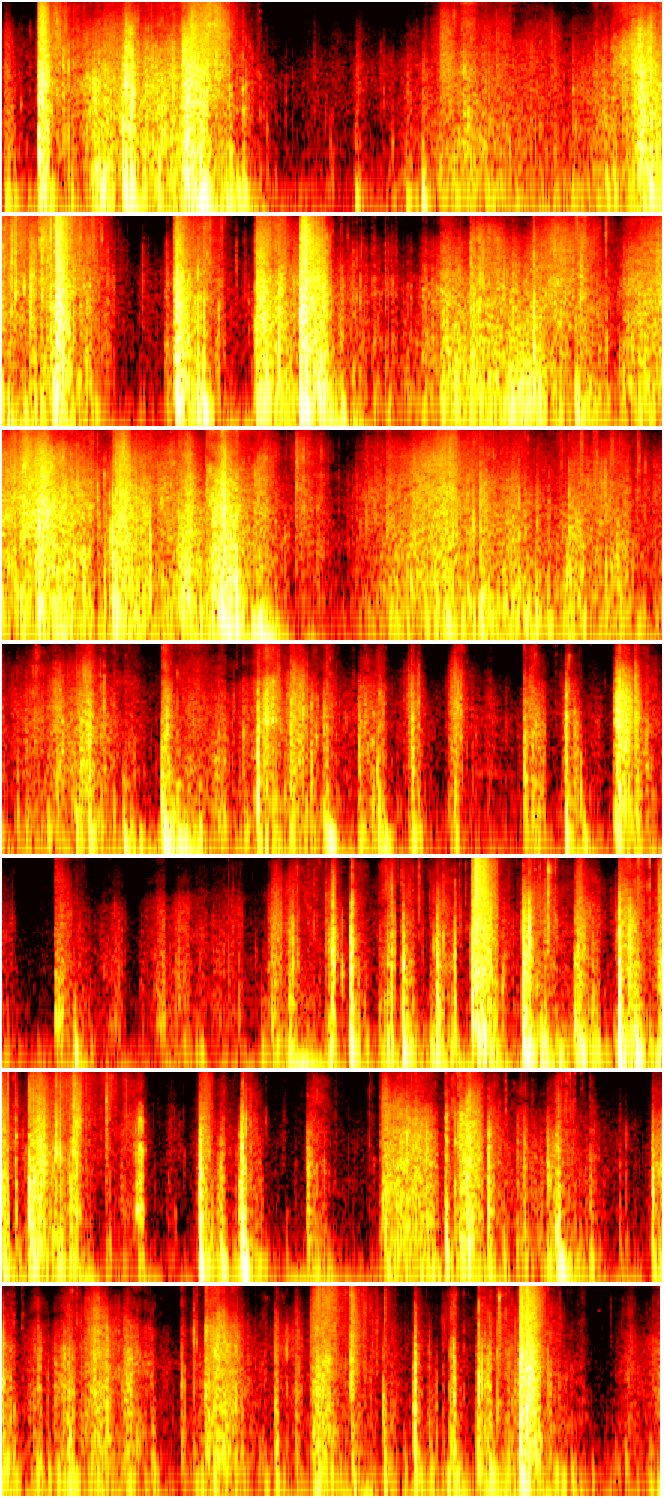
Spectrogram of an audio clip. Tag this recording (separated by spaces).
boots deep footsteps forest heavy rubber snow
